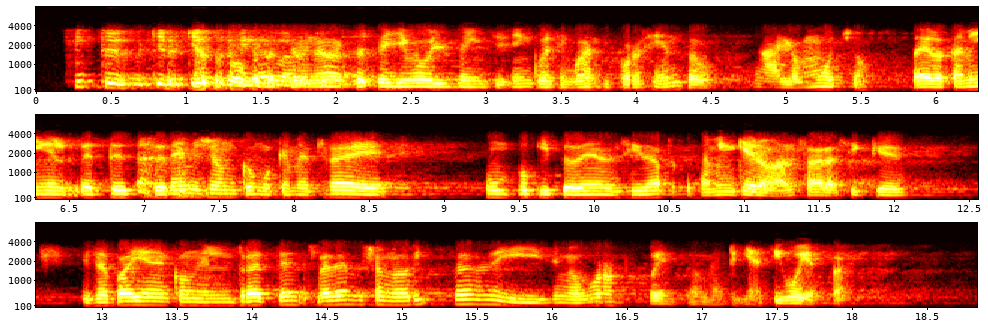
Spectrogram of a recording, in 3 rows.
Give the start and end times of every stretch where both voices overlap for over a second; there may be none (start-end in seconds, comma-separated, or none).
0.8-2.2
